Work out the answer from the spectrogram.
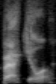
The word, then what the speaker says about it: Bakula: and i love scott bakula his name rhymes with butt crackula i mean there's absolutely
